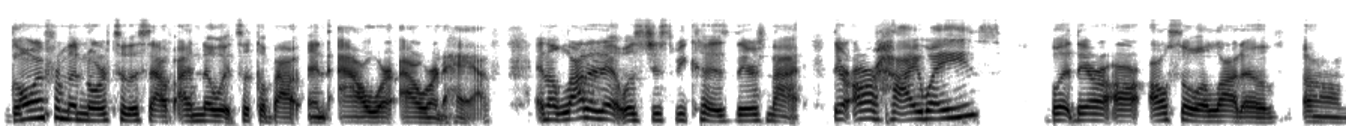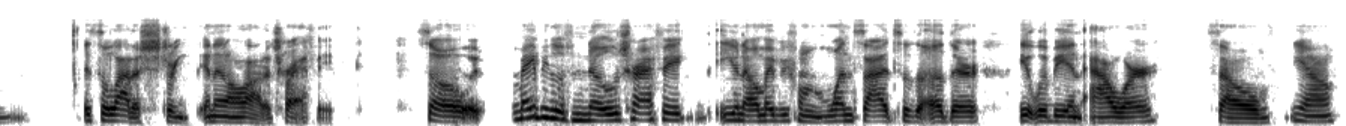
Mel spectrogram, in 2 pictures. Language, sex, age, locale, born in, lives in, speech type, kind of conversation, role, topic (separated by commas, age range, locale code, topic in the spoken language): English, female, 45-49, en-US, United States, United States, conversation, unstructured, none, What natural wonder took your breath away?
